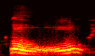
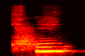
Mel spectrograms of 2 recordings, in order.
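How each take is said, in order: First: The syllable has a low dipping tone. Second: The syllable has a high level tone. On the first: It means bitter. "já virou terceiro dom" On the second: It means to cry. "primeiro tom"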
